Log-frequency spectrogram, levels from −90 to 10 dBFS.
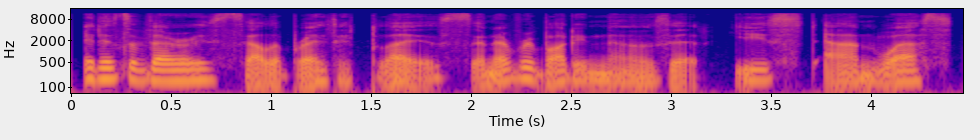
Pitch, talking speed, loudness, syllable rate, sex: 150 Hz, 175 wpm, -20 LUFS, 5.3 syllables/s, female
